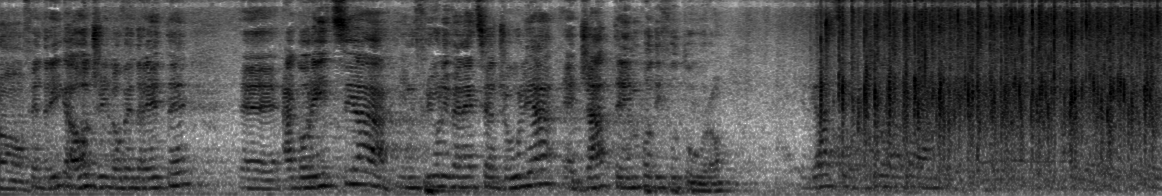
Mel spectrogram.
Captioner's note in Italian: Applauso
